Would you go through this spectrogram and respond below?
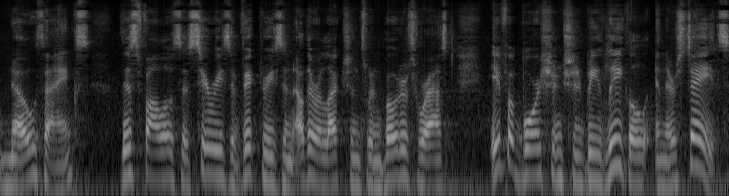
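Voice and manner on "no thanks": ordinary talk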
